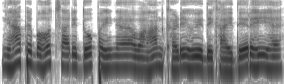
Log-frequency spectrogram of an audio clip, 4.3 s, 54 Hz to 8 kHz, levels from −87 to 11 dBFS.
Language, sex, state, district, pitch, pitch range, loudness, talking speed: Hindi, male, Jharkhand, Ranchi, 145 Hz, 140-155 Hz, -13 LUFS, 180 wpm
